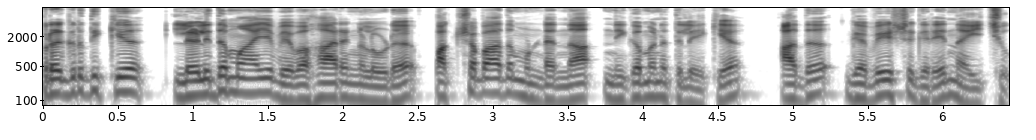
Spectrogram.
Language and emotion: Malayalam, neutral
